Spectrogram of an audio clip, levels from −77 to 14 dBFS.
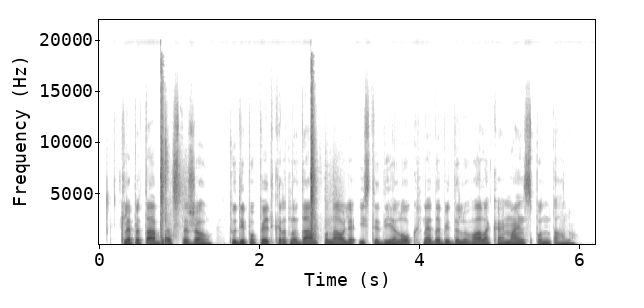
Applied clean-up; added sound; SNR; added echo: neural mask model RNNoise.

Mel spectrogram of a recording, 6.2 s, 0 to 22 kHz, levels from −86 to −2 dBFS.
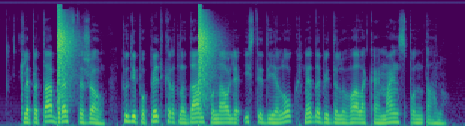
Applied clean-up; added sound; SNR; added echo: none; Gunshot, gunfire; -3 dB; none.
